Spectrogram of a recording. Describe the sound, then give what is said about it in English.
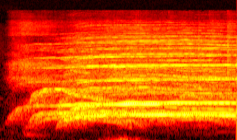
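Audience fans cheering as guests are announced onto a stage, a high-pitched shriek of excited voices swelling in quickly and holding at a strong, steady level. “Oh, you got some fans in the audience.”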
